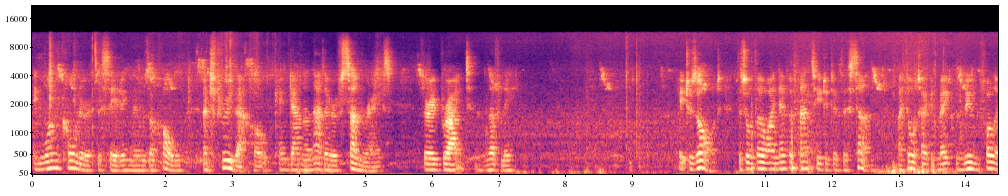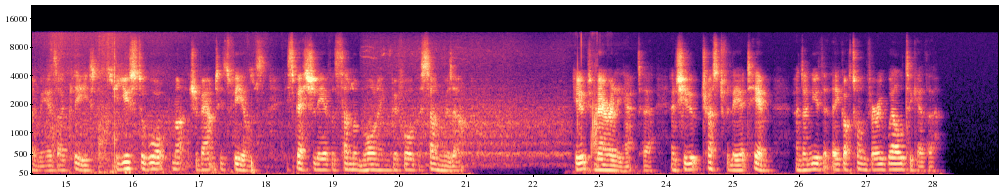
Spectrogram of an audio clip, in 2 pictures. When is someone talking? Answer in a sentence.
You can hear the talking from 0.0 to 7.4 s, from 9.7 to 21.1 s and from 22.6 to 28.1 s.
